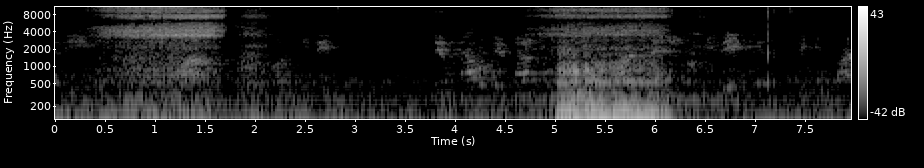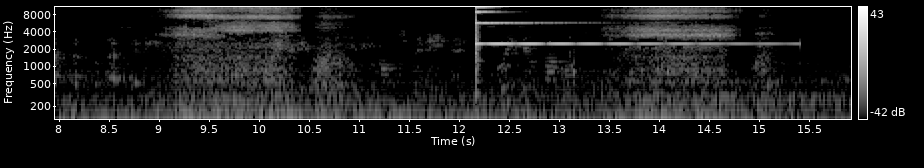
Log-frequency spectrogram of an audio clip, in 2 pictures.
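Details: Night-time sleep recording for a test of an anti-snoring nose clip: four separate noisy breathing bursts a few seconds apart, one with a low rattling flutter, plus a brief beep; snoring.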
